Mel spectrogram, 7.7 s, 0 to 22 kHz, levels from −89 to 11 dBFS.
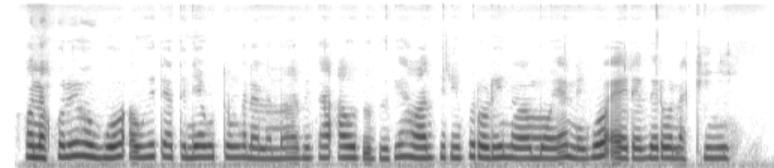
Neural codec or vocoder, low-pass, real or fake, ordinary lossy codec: none; 19.8 kHz; real; none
